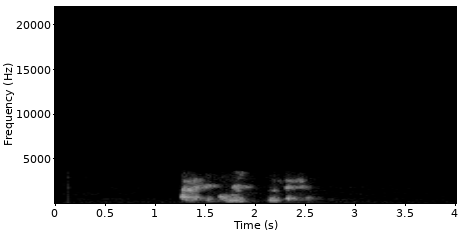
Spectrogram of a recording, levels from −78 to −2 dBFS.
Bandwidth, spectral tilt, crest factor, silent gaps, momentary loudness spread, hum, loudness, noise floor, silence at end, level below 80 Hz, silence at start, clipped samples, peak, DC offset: 3.9 kHz; 3 dB/octave; 22 dB; none; 10 LU; none; -37 LUFS; -72 dBFS; 1.45 s; -80 dBFS; 1.25 s; under 0.1%; -20 dBFS; under 0.1%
